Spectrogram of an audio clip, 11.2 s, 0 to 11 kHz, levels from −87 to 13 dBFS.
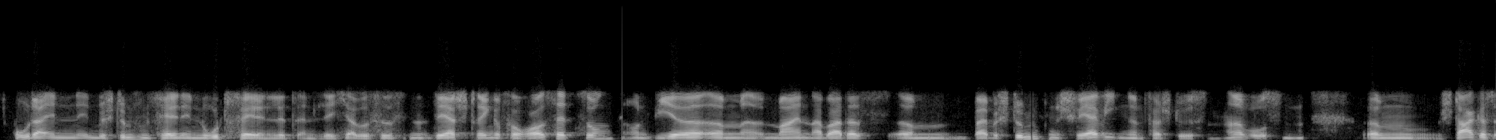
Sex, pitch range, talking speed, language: male, 95-110 Hz, 170 wpm, German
